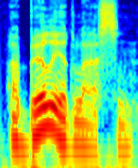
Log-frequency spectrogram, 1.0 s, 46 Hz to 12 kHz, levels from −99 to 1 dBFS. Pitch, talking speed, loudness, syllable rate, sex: 115 Hz, 175 wpm, -15 LUFS, 5.5 syllables/s, male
